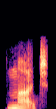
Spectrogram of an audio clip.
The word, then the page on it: merge: Indian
